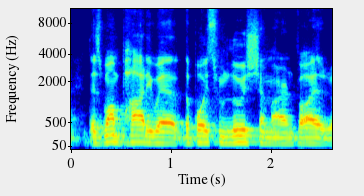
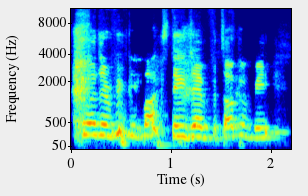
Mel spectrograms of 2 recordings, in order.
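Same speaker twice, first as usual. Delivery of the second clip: put-on high excited girlish voice; a thirteen-year-old girl gushing; 12 semitones higher than usual. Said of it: "She goes, "What?".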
